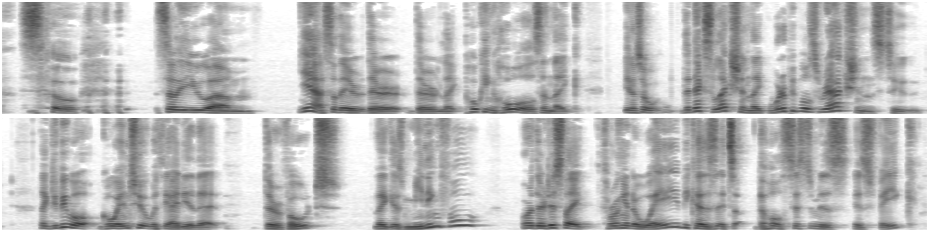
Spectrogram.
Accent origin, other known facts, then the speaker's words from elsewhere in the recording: United States; moved away; I'm an American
